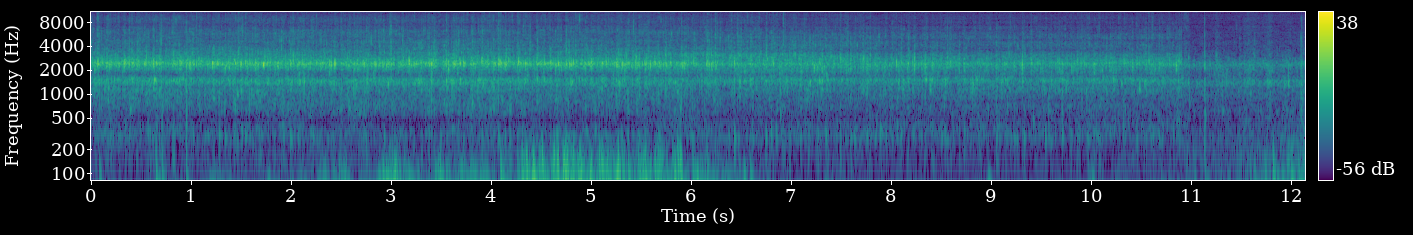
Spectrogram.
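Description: A creek at the bottom of Hauser Canyon flows steadily, a constant rushing, trickling wash of water heard close and even, with no voices.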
